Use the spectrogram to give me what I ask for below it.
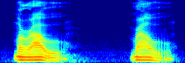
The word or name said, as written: Mrauk U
